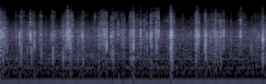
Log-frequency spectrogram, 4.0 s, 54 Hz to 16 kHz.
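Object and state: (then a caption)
Cardboard pencil box. A small yellow cardboard box of 12 colored pencils, hollow and filled with pencils, is held up, then tapped and scratched on a table with fingertips and nails. A quick, irregular run of soft, dry taps and crinkly scratches fills the clip, each sound short with almost no ring. Their papery tone sits in the mids with some brightness above.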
